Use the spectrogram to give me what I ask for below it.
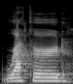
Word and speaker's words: record: noun or a verb in English it's more typical if they're going to be different that the noun is stressed on the first syllable and the verb is stressed on the second syllable other examples would be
